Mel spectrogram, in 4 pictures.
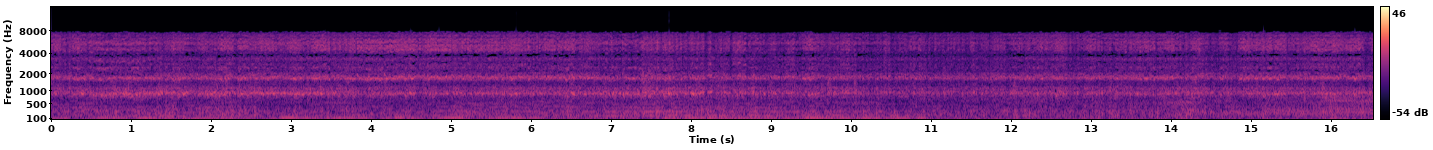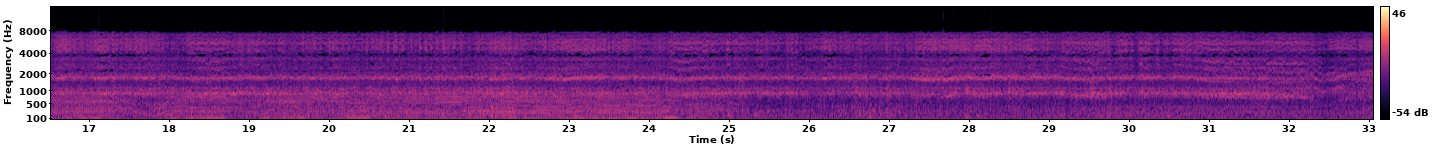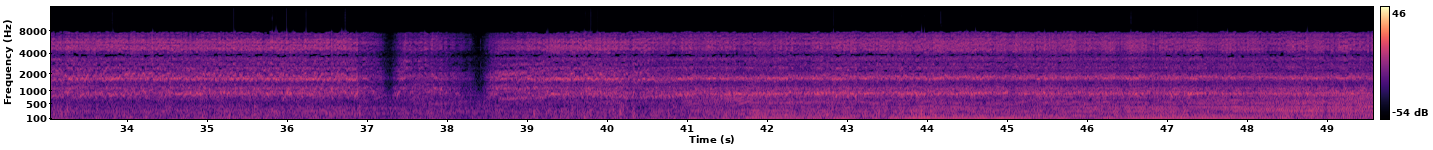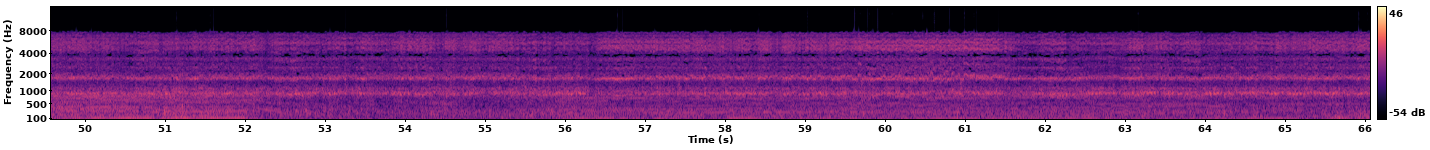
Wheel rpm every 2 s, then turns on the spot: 230, 240, 230, 230, 230, 230, 230, 230, 230, 230, 230, 230, 230, 230, 230, 230, 170, 190, 140, 100, 200, 230, 230, 230, 230, 230, 230, 230, 230, 230, 220, 220, 230.
none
